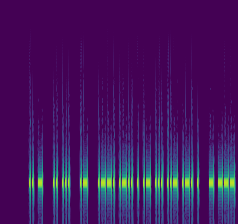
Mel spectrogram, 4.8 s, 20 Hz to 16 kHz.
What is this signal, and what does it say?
Morse code, heard as a keyed tone, about 37 wpm, 700 Hz. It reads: IT IS A PLEASURE TO
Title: Sentences from Top 1600 Words 40wpm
